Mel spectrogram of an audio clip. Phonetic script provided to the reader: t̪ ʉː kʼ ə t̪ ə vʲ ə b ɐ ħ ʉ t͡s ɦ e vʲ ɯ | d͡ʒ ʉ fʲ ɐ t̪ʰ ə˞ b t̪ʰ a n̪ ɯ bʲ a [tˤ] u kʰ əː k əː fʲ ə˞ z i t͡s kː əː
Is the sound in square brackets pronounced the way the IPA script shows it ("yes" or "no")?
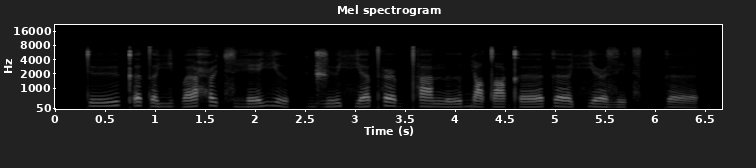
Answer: yes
